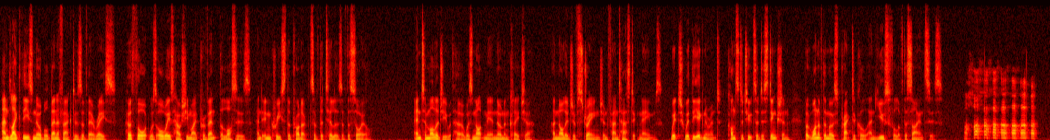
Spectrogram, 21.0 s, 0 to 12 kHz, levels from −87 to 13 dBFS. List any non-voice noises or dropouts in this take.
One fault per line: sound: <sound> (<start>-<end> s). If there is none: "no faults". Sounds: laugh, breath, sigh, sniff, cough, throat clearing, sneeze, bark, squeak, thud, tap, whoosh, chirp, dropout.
sound: dropout (9.0-9.0 s)
sound: laugh (19.3-20.8 s)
